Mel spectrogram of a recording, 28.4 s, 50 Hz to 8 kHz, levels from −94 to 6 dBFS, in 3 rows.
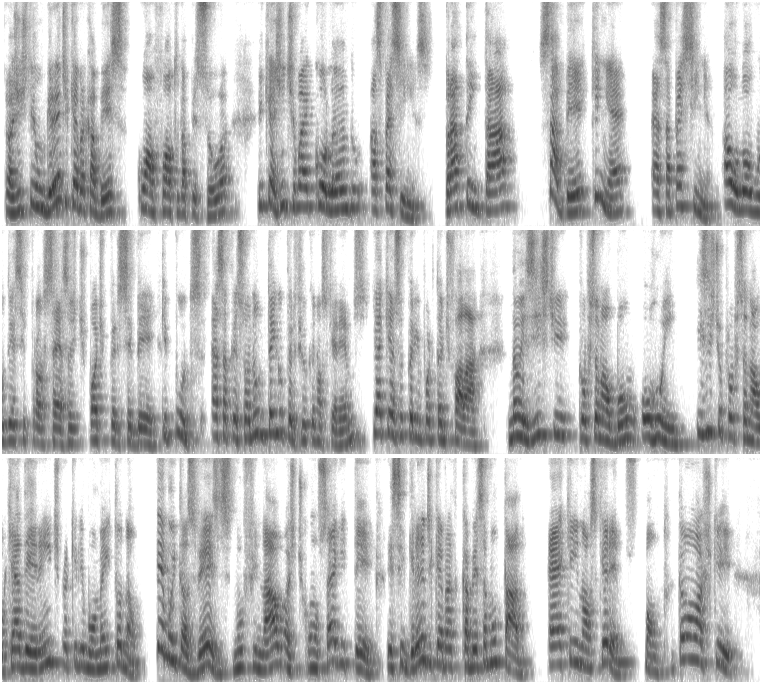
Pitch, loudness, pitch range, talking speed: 195 Hz, -27 LUFS, 170-220 Hz, 190 wpm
